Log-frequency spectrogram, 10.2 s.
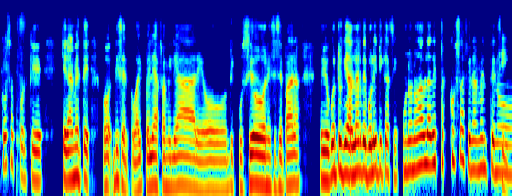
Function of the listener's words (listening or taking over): listening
